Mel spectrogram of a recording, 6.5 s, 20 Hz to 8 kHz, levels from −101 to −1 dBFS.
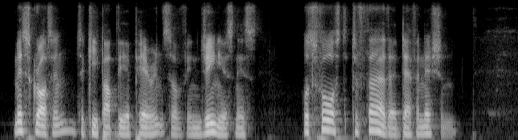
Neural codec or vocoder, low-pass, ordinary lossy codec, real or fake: none; 7.2 kHz; Opus, 24 kbps; real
